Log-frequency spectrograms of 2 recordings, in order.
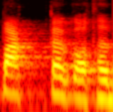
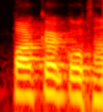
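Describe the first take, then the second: First: The middle consonant is doubled and held long. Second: The middle consonant is short and single. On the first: A firm, emphatic promise. "মানে কি জোর দিয়ে বোঝাচ্ছে" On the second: A plain promise. "পাকা কথা না"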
